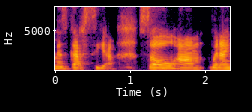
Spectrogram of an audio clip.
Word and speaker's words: Garcia: And then their last name, I've always taught them to say Garcia. You got to roll your R because that's how you say your name.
